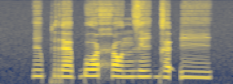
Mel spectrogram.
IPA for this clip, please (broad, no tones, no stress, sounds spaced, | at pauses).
i p r ɛ ɓ o ħ o n z i ɡ ɛ ʔ i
